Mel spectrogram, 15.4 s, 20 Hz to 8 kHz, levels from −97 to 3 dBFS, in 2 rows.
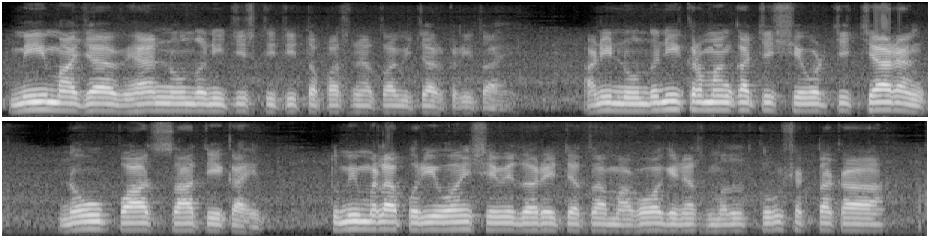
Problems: constant background noise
